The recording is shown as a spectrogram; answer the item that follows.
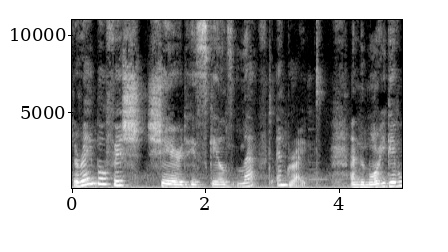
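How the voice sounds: Here, text is read in a voice that sounds natural.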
